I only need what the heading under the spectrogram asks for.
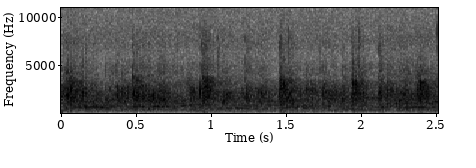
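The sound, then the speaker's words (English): A crowd claps and applauds steadily in praise of the Lord, a dense wash of many hands with voices mixed in underneath, sustained and fairly loud throughout. “Give the Lord a good hand and clap of praise.”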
